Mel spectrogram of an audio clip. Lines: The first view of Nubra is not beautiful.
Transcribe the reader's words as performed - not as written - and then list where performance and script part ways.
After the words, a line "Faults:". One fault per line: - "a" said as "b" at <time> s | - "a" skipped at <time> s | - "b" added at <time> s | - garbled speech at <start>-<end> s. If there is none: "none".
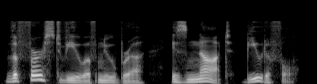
The first view of Nubra is not beautiful.
Faults:
none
